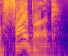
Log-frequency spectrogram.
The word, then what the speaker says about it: Freiberg: say we had Tanner freiberg and did you air that yet with Josh oh Fryeburg f-r-e-i the E is silent pronounced I yeah anyway okay but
